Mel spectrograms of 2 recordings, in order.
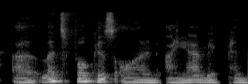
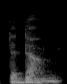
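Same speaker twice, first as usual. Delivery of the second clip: the soft, dum hit hard; weak the then strong dum; da-DUM rhythm; stress on dum; 2 semitones lower, 5 dB quieter than usual. Shown as a demonstration.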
